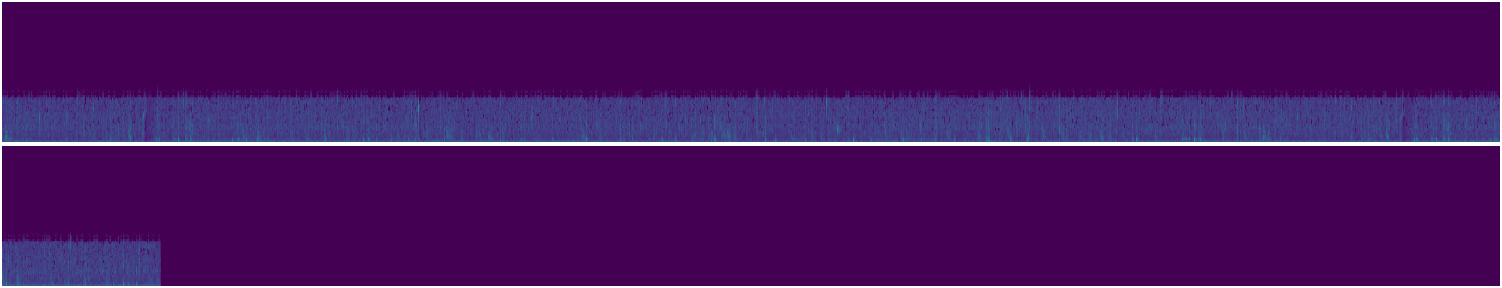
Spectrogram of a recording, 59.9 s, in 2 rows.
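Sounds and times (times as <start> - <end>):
rain falling: 0.0 - 33.2.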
